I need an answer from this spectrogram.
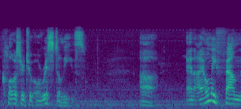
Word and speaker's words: Aristotle: uh, I only recently found out that the pronunciation of Aristotle in English is actually really, really terrible. Um, it should be pronounced closer to Aristoles.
